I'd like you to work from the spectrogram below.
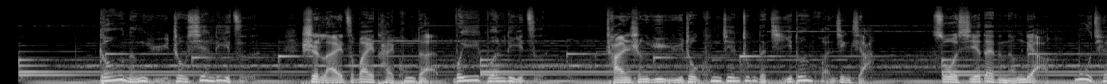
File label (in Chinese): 纪录片 天体类星体探索; 中科院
